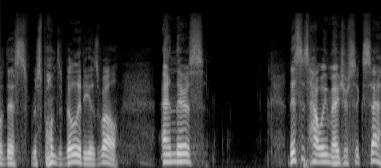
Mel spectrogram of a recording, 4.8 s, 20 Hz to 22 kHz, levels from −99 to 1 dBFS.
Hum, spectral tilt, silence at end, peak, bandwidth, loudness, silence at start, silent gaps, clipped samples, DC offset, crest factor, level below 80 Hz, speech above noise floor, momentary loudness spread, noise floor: none; -6 dB/octave; 0 s; -8 dBFS; 13.5 kHz; -26 LUFS; 0 s; none; under 0.1%; under 0.1%; 18 dB; -74 dBFS; 53 dB; 8 LU; -79 dBFS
